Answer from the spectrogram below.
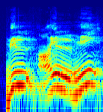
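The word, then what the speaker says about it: بِالْعِلْم: Bil ilmi dibaca bil ilm. Berarti kan bukan bil ilm. Kalau bil ilm kurang tepat.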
